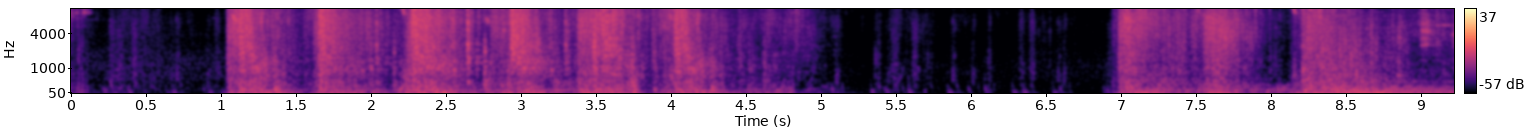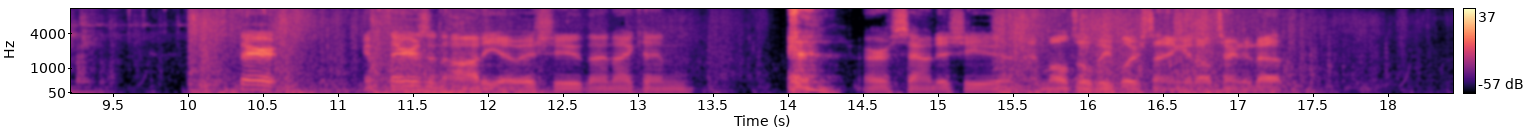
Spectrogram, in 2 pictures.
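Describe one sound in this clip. Gunshots and pickaxe hits clatter.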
